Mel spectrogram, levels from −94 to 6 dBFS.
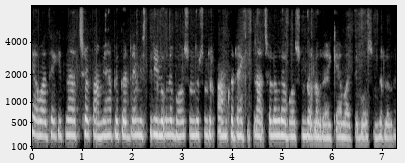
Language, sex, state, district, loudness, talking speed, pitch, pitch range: Hindi, female, Jharkhand, Sahebganj, -15 LUFS, 320 wpm, 270 Hz, 255-275 Hz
